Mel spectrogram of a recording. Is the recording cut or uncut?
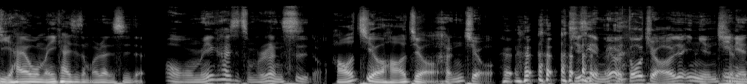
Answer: cut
